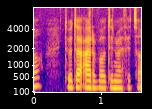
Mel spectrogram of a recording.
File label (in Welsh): "arfod", Welsh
